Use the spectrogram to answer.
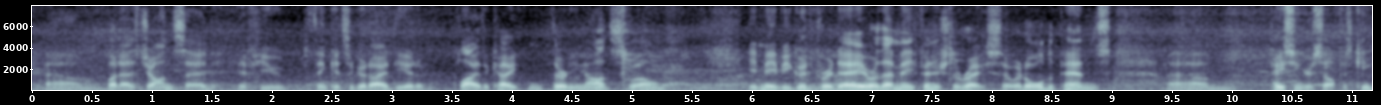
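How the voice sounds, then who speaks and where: With an American accent, a man talks in a plain, everyday voice at a fairly low pitch and a moderate pace, his intonation fairly even. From New Zealand, raised elsewhere. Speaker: yacht racing co-skipper. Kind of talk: interview.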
